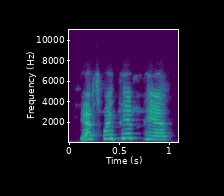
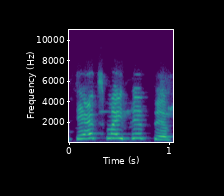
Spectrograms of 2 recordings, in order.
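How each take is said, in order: First: High cooing with stress on "Pip"; pet talk. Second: Higher cooing with stress on "my"; pet talk. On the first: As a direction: coo the name "Pip Pip" to your pet bird. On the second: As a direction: coo "my" lovingly to your pet bird. Cooing at bird Pip. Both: Real, not acted.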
